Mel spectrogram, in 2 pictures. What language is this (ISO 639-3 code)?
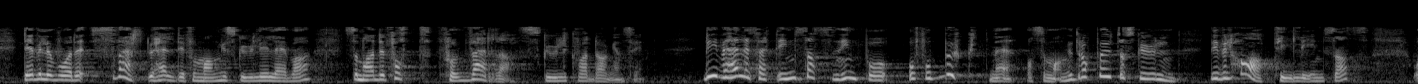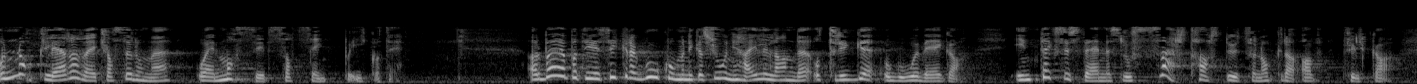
nno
